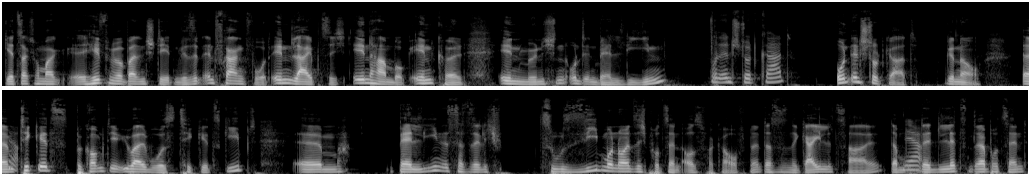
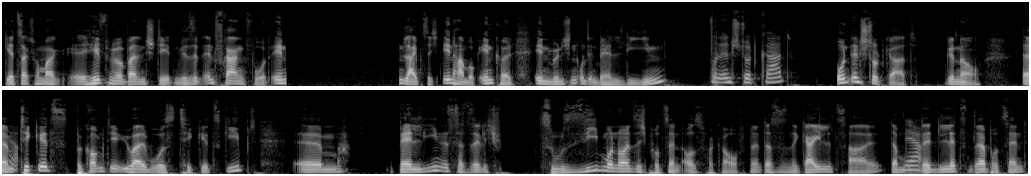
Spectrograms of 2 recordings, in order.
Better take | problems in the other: first | audio freezing; at 3 s for 1 s

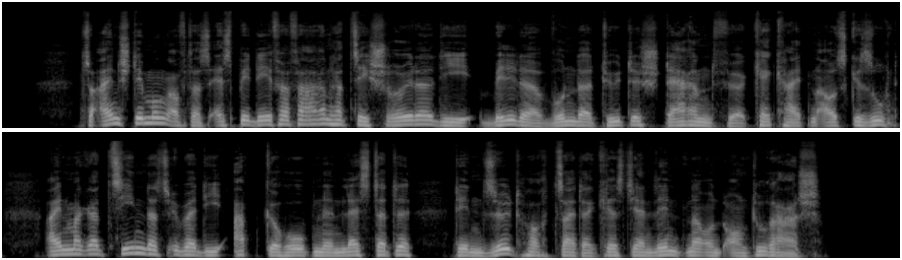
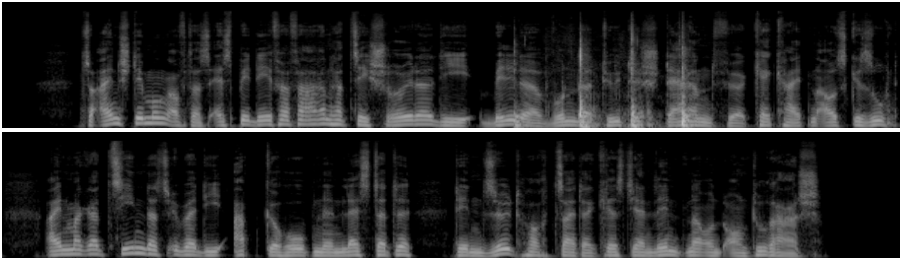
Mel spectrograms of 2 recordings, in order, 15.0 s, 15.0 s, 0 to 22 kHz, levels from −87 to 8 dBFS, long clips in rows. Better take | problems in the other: first | footsteps; loud; from 4.5 to 5.5 s; peak 6 dB above the speech

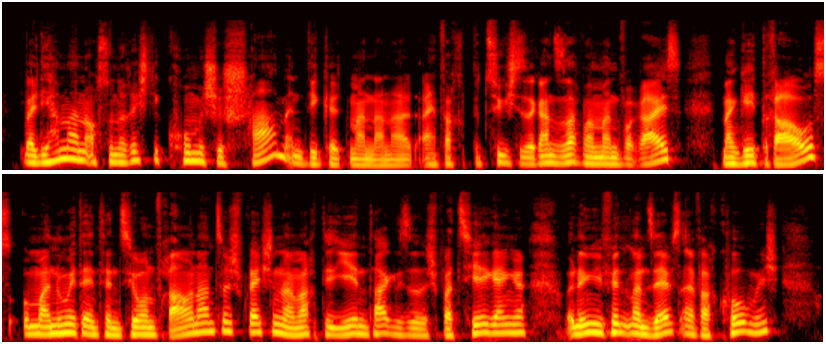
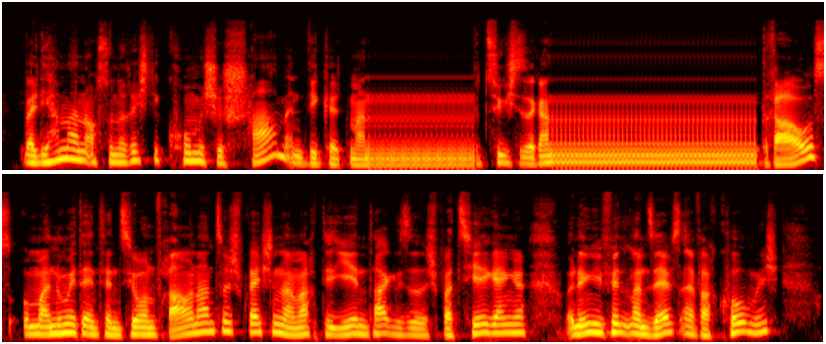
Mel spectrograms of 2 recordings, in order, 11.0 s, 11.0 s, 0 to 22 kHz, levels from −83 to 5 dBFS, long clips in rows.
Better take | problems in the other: first | audio freezing; at 2.5 s for 0.5 s and at 3.5 s for 1.5 s

